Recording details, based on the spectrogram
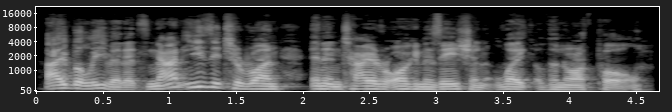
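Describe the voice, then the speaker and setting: A man's voice: mid-range voice, lively intonation, brisk. A man hosting a podcast, interviewing in a polite, playful, partly scripted style.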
